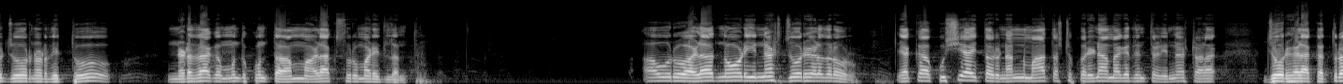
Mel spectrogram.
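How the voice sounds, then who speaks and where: Man, middle-aged, North Karnataka accent, village sermon, smooth resonant voice, fairly high pitch. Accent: North Karnataka Kannada. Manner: chatty, asks the crowd rhetorical questions. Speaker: religious leader giving a blessing sermon. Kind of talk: village sermon with folksy anecdotes.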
